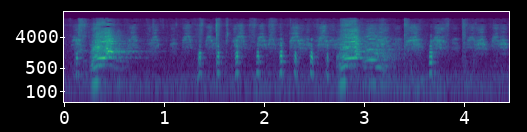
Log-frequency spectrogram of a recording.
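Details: Call ducks from a home flock of thirteen give a loud harsh quack, then a run of short clipped nasal notes, then another loud drawn-out quack with more clipped calls after it.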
